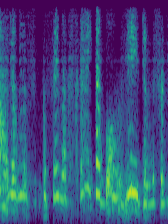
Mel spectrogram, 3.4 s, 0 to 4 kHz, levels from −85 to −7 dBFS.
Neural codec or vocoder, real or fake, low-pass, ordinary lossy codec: codec, 44.1 kHz, 0.9 kbps, DAC; fake; 3.6 kHz; none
